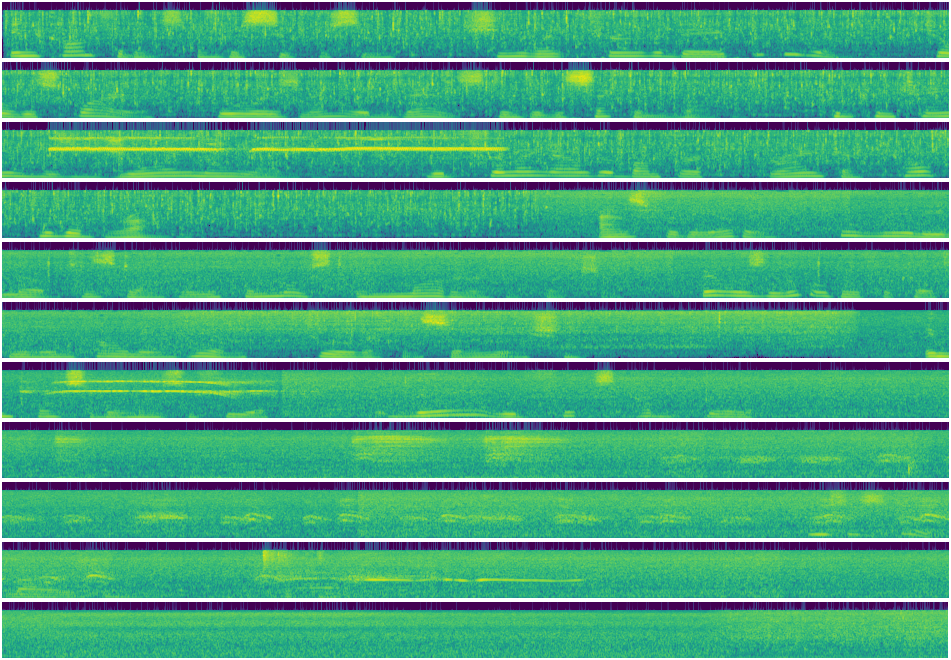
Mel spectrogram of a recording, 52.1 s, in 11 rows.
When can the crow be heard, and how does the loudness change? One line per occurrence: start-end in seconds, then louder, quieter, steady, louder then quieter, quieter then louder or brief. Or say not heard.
33.4-44.8 steady.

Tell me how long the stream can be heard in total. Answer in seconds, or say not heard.
52 s.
